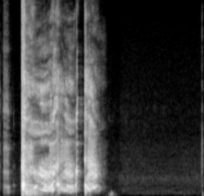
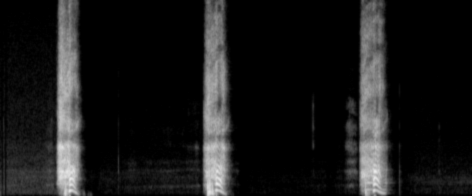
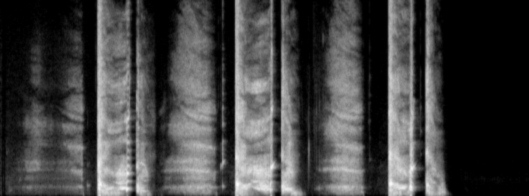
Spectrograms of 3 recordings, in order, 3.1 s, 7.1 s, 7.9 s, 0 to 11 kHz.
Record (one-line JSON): {"cough_length": "3.1 s", "cough_amplitude": 32768, "cough_signal_mean_std_ratio": 0.44, "exhalation_length": "7.1 s", "exhalation_amplitude": 32767, "exhalation_signal_mean_std_ratio": 0.26, "three_cough_length": "7.9 s", "three_cough_amplitude": 32768, "three_cough_signal_mean_std_ratio": 0.38, "survey_phase": "beta (2021-08-13 to 2022-03-07)", "age": "45-64", "gender": "Female", "wearing_mask": "No", "symptom_cough_any": true, "symptom_runny_or_blocked_nose": true, "symptom_sore_throat": true, "symptom_change_to_sense_of_smell_or_taste": true, "symptom_loss_of_taste": true, "symptom_other": true, "symptom_onset": "2 days", "smoker_status": "Never smoked", "respiratory_condition_asthma": false, "respiratory_condition_other": false, "recruitment_source": "Test and Trace", "submission_delay": "1 day", "covid_test_result": "Positive", "covid_test_method": "ePCR"}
